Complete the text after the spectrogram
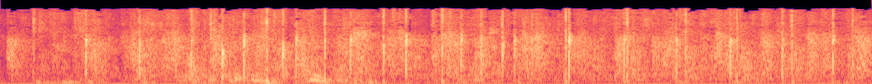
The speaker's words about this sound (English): And I want to applaud him one more time because it's an amazing effort that you do. Thank you so much.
